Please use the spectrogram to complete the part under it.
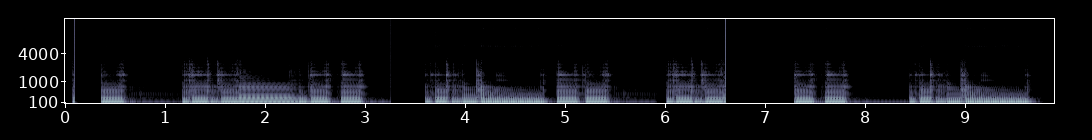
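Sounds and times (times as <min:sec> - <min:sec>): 
funky bass: 0:00.4 - 0:06.6, 0:07.3 - 0:09.8.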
